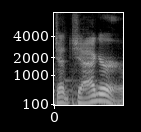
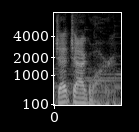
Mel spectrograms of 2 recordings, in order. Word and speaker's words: Jet Jaguar: I want to be like Jet Jagger or Jet Jaguar. But Jet Jaguar, that's usually how you say it.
